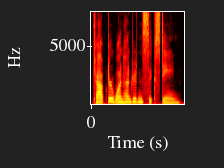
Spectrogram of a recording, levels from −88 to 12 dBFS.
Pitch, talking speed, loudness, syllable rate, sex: 215 Hz, 130 wpm, -18 LUFS, 4.7 syllables/s, female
